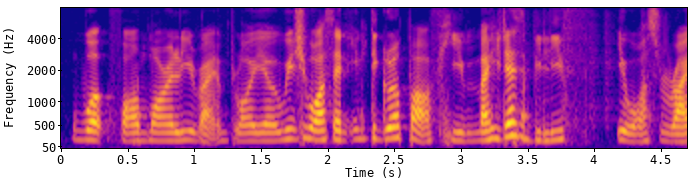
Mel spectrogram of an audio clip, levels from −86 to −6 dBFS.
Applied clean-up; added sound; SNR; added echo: none; none; none; none.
